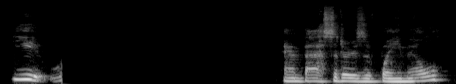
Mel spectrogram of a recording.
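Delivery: halting, measured delivery with pauses; lightly voiced ruler weighing each word; restrained ruler. Ruler on his throne addresses the ambassadors of Waymill, restrained. Game master speaks as ruler.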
